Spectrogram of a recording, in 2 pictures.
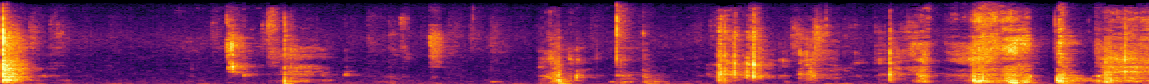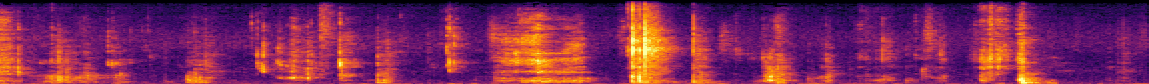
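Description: Close-up mouth sounds of a man chewing a mouthful of chicken kebab and rice eaten by hand, in irregular bursts with short silent gaps between them. There is a sharper, louder click about nine seconds in.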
